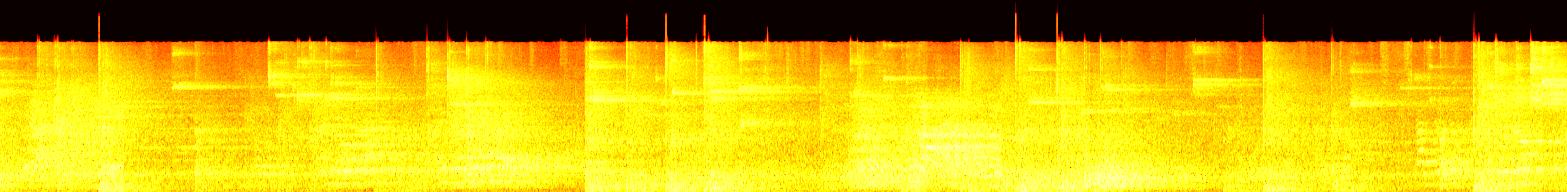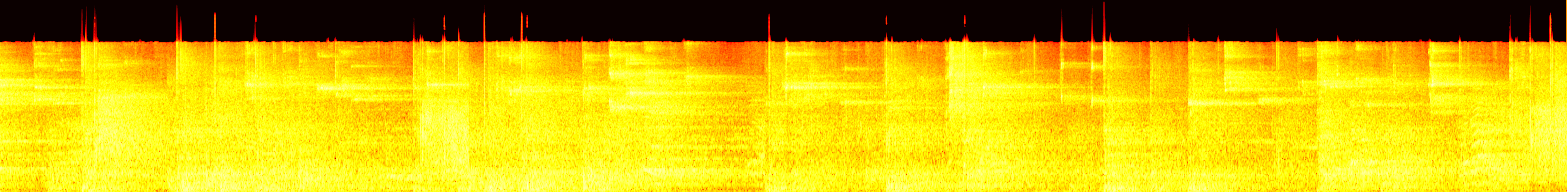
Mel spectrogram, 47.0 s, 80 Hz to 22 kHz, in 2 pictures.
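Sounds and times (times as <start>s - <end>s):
sneakers squeaking on floor: 1.5s - 7.2s, 8.8s - 46.5s
basketball bouncing on court: 8.8s - 11.4s, 14.4s - 17.0s, 18.4s - 20.4s, 22.1s - 22.6s, 24.2s - 25.4s, 26.0s - 28.5s, 29.7s - 32.8s, 35.0s - 38.4s, 39.4s - 42.0s.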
